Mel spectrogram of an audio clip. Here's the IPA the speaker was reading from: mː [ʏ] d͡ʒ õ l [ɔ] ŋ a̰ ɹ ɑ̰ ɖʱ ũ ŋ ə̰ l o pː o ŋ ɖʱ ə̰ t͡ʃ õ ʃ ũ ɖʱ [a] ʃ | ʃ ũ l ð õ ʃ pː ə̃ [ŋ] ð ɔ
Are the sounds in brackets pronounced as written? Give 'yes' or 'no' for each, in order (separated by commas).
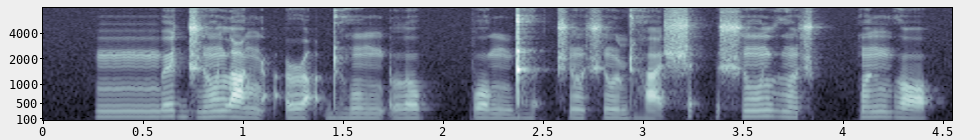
yes, no, yes, yes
